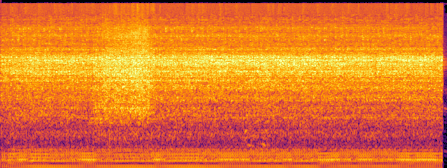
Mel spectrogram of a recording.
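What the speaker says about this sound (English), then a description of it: "like the real weird grinding noise for just a couple seconds" An engine first started after an oil change runs loud and close with a harsh, steady mechanical drone and a rough grinding edge, holding for several seconds before cutting off abruptly.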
